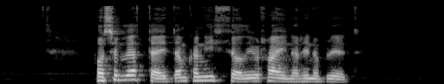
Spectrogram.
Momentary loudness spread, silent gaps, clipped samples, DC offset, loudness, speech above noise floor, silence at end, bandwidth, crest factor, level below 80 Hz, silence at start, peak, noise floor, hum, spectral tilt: 8 LU; none; under 0.1%; under 0.1%; -18 LUFS; 56 dB; 1 s; 16.5 kHz; 18 dB; -62 dBFS; 0.95 s; 0 dBFS; -73 dBFS; none; -4.5 dB/octave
